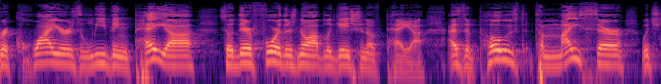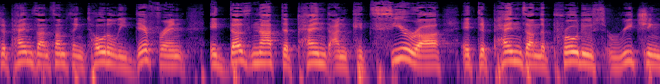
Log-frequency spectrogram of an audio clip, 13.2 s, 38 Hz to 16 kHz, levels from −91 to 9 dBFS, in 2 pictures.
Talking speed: 145 wpm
